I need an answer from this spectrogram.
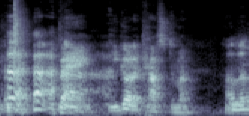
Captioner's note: hands clapping; laughing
